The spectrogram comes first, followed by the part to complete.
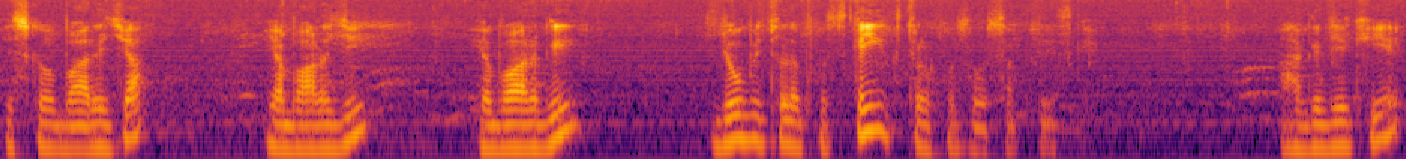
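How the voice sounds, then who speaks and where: A man teaching word origins in a slow, deliberate lecture, spelling out letters one by one, recorded in a sitting room at home. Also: mid-range voice, creaky, dark tone, rough recording. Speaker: etymology teacher.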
